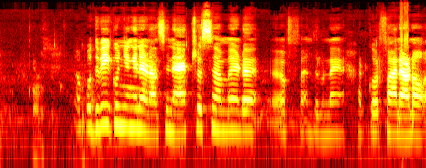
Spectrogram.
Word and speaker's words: അമ്മ: പക്ഷേ അങ്ങനെ ഒരു സാഹചര്യത്തിൽ അമ്മ എന്നുള്ള പേരിന് ഈ സംഘടന യോഗ്യതയില്ല എന്നൊരു സാഹചര്യത്തിലാണ് AMMA എന്നൊരു പ്രൊനൗൺസിയേഷനിലേക്ക് അത് മാറുന്നു, ഉച്ചാരണത്തിലേക്ക് അത് മാറുന്നത്. അങ്ങനെ ഒരു സാഹചര്യം എന്താ നിങ്ങൾ പറയുന്നത്? ഞാൻ പറഞ്ഞു വന്നത്, ഇപ്പൊ അമ്മയാണോ AMMA ആണോ?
